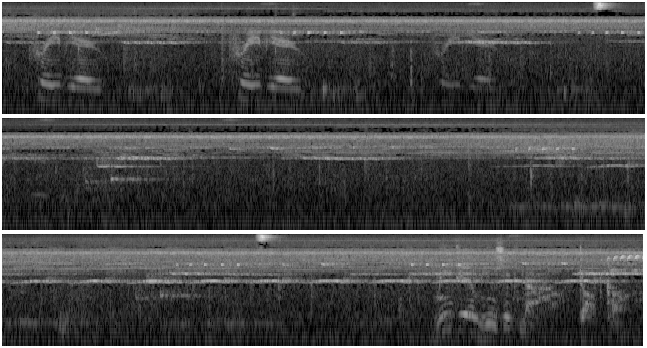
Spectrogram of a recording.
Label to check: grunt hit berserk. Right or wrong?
Wrong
